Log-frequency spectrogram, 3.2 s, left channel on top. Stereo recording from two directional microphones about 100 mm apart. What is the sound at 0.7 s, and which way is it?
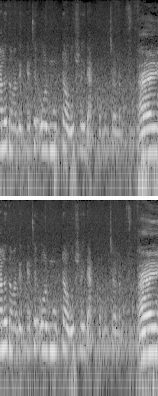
Speech, 10° right (ahead or behind).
